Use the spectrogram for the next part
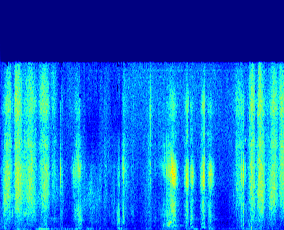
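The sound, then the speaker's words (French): Steady rustling and rubbing of fabric as a pair of trousers taken from the floor is pulled on, with quick zipper-like rasps in irregular bursts and no voices. “Prend un pantalon à terre pour l'enfiler.”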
